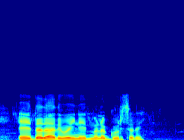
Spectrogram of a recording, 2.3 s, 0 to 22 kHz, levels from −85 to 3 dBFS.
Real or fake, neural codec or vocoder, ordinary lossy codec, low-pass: real; none; none; 7.2 kHz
